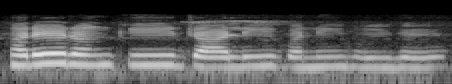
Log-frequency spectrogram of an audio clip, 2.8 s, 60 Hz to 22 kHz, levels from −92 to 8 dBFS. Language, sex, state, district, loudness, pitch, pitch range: Hindi, female, Madhya Pradesh, Bhopal, -18 LUFS, 210 Hz, 200-230 Hz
